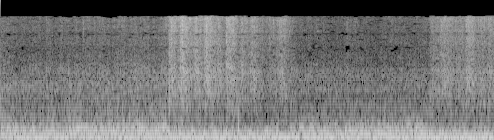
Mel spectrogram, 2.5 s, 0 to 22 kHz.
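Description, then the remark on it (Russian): A Boeing 737 jet engine roars loudly as the airliner with 176 people lands at Tolmachevo airport in Novosibirsk with an engine fire, filmed by a passenger through the window, broken by bursts of rapid, deep bangs from compressor stalls, matching flashes under the wing, in quick clusters over the constant rumble. “Из окна снимает пассажир, и на крыло, вид на крыло, и под крылом вспышки, и вот эти звуки бу-бу-бум, бу-бу-бум, совпадают со вспышками.”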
